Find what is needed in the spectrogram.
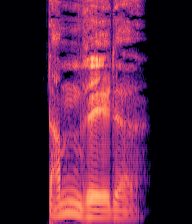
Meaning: dative singular of Damwild
- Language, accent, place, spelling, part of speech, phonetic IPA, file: German, Germany, Berlin, Damwilde, noun, [ˈdamvɪldə], De-Damwilde.ogg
